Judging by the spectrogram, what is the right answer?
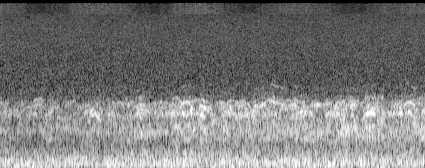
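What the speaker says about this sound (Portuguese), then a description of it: "Os gansos sentem-se atraídos." A large flock of geese in the Klamath Basin, heard as a faint, continuous mass of distant honking that blends into a steady wash of sound with no single call standing out.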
